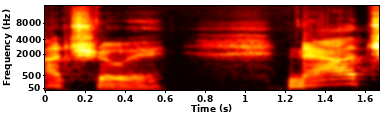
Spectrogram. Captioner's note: inhales Oxygen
